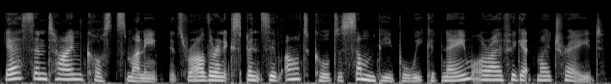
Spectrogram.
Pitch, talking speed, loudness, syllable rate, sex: 200 Hz, 205 wpm, -19 LUFS, 5.3 syllables/s, female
